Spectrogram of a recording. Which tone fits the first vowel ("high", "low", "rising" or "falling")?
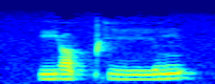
rising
